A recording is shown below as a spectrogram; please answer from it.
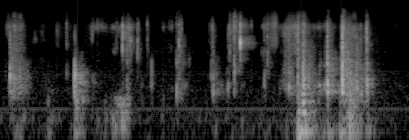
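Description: Rustling and light knocks of a picture book being handled as a page is turned and the book is lifted. The handling is loudest about three seconds in.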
